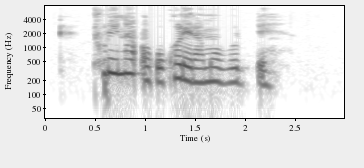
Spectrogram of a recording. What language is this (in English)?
Ganda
